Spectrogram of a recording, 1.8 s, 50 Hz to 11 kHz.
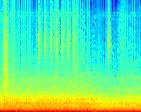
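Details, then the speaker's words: BMW E93 M3 convertible, hard top closed, test drive after the fix for a rattle from the middle of the roof: steady road and engine rumble, no roof rattle or buzz heard. "All right, so I'm just driving around. So far, don't hear any rattling, which is nice."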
